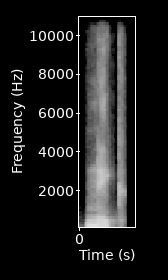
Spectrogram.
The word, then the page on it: nek: Indian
